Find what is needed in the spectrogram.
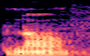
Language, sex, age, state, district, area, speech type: Hindi, male, 30-45, Uttar Pradesh, Mau, rural, read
